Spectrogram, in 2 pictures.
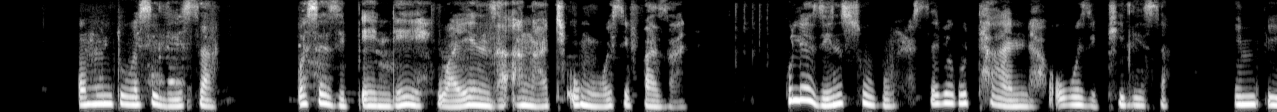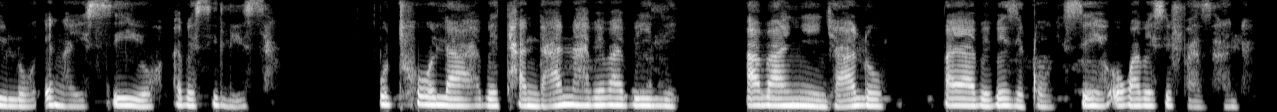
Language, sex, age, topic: North Ndebele, male, 25-35, health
